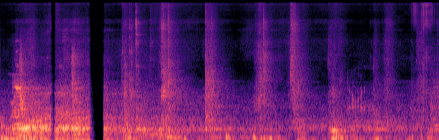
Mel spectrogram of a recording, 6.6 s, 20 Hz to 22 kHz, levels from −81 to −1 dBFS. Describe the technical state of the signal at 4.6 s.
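At 4.6 s the signal is intact, with no dropout, clipping, glitch or other technical fault in the sound at that moment.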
